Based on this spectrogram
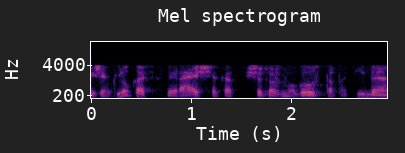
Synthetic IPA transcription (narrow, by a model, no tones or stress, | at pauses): ʒʲɛŋklʲukɐsjɪsɐɪɾɛɪʃʲkʲɛkɐt̪ʃʲɪt̪oːʒmoːɡɐʊst̪ɐpɐt̪ʲiːbʲeː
